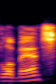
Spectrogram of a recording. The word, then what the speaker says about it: Lemense: Podcast continues with our special guest today Todd lament did I pronounce that right perfect pronunciation all right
